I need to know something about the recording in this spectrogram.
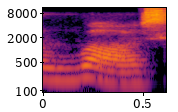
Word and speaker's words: was: So was, if you remember, we have a W. We have this one, an A and an S. But the A says the O sound.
